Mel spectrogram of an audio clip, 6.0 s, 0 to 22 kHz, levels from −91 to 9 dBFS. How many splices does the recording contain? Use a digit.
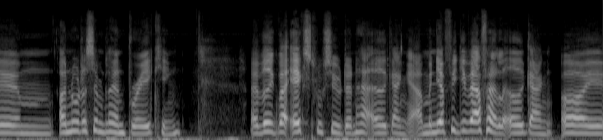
1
